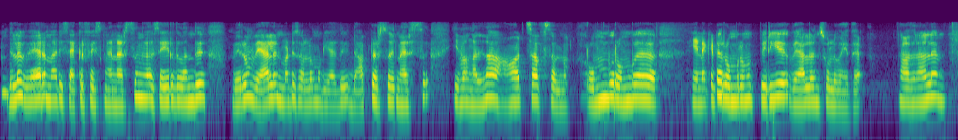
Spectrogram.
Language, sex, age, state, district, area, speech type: Tamil, female, 18-30, Tamil Nadu, Dharmapuri, rural, spontaneous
